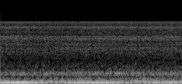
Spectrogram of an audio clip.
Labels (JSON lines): {"label": "anthrophony, boat engine", "recorder": "HydroMoth"}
